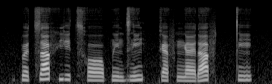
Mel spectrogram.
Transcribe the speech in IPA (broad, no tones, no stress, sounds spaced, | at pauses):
p œ t͡s a f j i t͡sʰ ɔː p ĩ d͡z ĩ kː æ f ŋ æ ɾ a f tː ĩ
